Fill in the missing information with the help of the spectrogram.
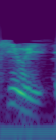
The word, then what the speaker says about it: Huey: Huey, H-U-E-Y, like the Huey helicopter.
